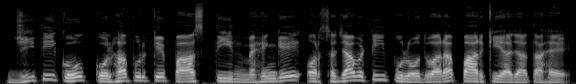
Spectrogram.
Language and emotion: Hindi, neutral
